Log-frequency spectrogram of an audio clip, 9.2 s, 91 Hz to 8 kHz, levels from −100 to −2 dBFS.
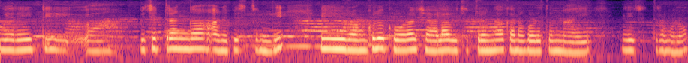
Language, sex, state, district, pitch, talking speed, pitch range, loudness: Telugu, female, Andhra Pradesh, Guntur, 235 Hz, 90 wpm, 225-255 Hz, -16 LUFS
